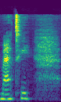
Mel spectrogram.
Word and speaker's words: Matty: my name is Matty it's kind of pronounced like Katie but with the m Matty and um I work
